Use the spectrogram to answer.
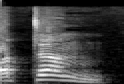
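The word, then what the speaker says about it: autumn: जैसे पतझड़ इसको हम कहते हैं ऑटम क्योंकि ये साइलेंट है।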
